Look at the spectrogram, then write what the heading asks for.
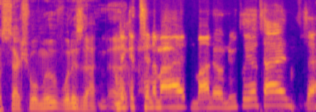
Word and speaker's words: nicotinamide mononucleotide: an acronym a sexual move what is that nicotinamide mononucleotide is that how you say it yeah you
